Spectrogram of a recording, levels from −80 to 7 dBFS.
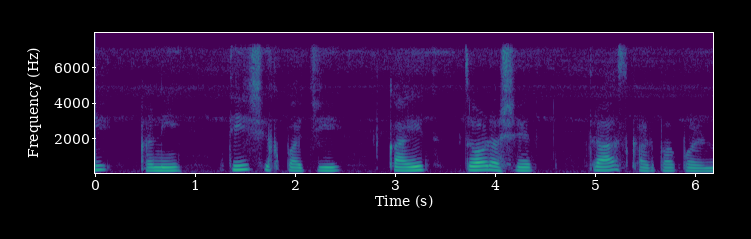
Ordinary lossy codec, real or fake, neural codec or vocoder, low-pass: none; real; none; 7.2 kHz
